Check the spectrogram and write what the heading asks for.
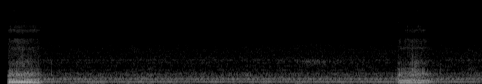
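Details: Golden retriever asleep leaning against its owner, snoring loudly: two deep, rumbling breath sounds about four seconds apart, with quiet between them; snoring.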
